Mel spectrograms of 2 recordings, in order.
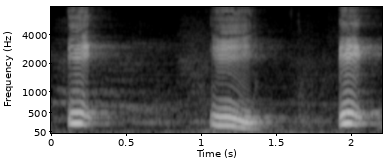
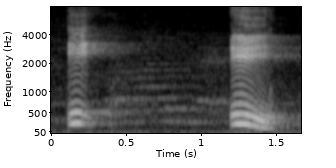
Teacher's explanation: आप बोल के जब देखोगे तो हमारी हल्की सी जीभ ऊपर टच हो रही, तो इसलिए इनका नाम रख दिया तालव्य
